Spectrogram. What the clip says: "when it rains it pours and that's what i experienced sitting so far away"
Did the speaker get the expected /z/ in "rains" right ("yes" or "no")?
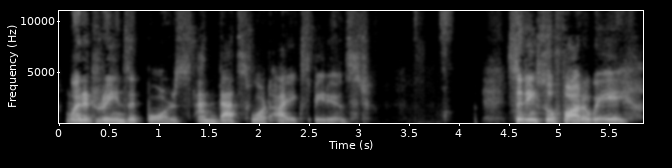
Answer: yes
